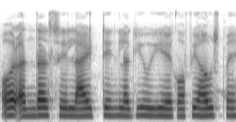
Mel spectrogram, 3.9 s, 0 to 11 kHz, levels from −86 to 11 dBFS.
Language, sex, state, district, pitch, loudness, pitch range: Hindi, female, Uttar Pradesh, Jyotiba Phule Nagar, 195 Hz, -17 LUFS, 195-205 Hz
